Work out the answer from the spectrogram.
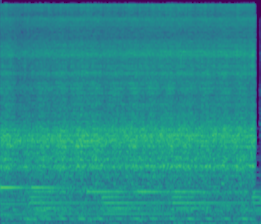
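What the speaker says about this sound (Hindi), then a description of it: "अब हम इसको अच्छी तरह से ब्लेंड कर लेंगे।" Peach juice with black salt and a glass of water whirring in an electric blender jar, a steady loud motor drone with a grinding mechanical hum that runs unbroken for the whole stretch, no voices.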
